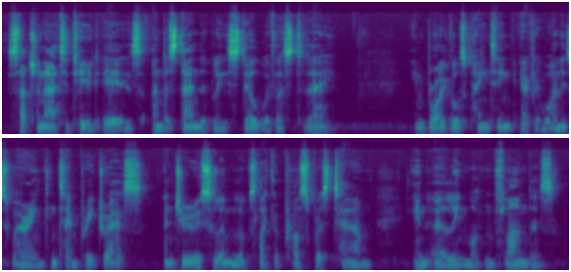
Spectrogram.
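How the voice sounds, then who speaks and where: A man reading a scripted, reflective devotional meditation as a church rector, in a measured and earnest manner. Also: on the low side.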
